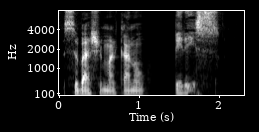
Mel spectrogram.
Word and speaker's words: Sebastian Marcano-Perez: My name is Sebastian Marcano-Perez.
